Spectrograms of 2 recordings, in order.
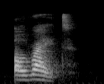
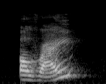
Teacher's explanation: One is falling intonation and one is rising intonation.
